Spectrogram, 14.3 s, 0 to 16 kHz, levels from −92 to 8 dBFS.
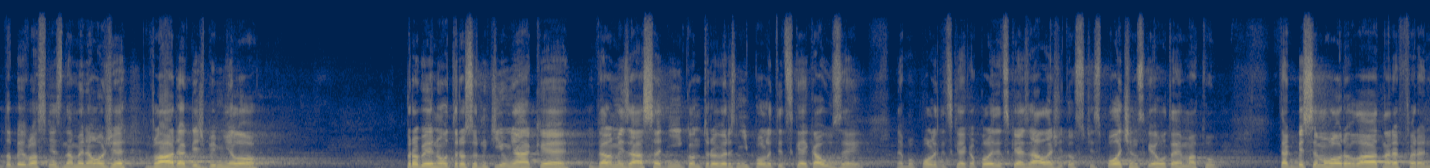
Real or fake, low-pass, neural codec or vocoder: fake; 14.4 kHz; vocoder, 44.1 kHz, 128 mel bands every 512 samples, BigVGAN v2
